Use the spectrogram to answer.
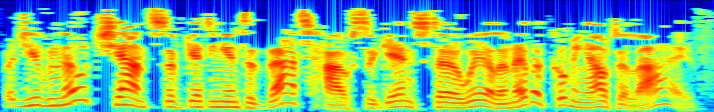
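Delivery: kindly beaver wife, firmly discouraging; Missus Beaver. A narrator's reading.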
